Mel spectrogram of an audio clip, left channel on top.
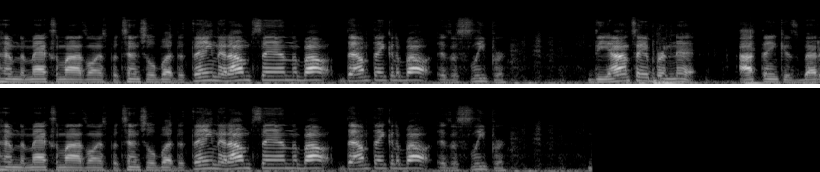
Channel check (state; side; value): drops out; right; at 6.0 s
